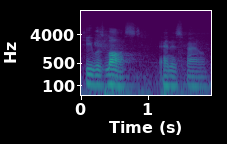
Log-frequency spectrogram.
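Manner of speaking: very low, soft preacher's close; subdued, reverent scripture quote; hushed, solemn. Acted. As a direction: let each phrase settle quietly. Hushed closing quote of the father.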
